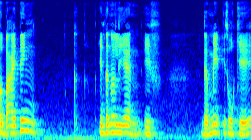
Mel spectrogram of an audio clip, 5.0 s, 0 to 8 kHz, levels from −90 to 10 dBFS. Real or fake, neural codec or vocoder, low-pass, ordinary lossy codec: real; none; none; none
